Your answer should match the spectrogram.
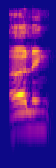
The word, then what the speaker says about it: Erling: And I also want to say that uh how we pronounce Aling is this is how we say it in Norwegian. Say it again. Say it again. Hling brav.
